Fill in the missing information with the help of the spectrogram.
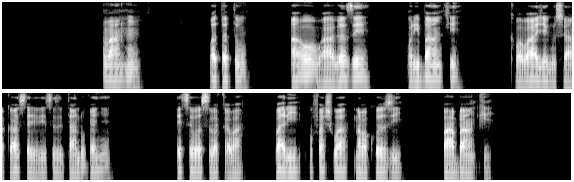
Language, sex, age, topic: Kinyarwanda, male, 18-24, finance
